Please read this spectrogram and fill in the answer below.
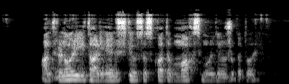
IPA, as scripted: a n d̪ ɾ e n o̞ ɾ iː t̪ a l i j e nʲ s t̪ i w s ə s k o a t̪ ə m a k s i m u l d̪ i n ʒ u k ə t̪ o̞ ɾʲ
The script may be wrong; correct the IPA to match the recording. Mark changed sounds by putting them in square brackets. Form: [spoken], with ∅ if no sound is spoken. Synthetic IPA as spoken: a n [t̪] ɾ e n o̞ ɾ iː t̪ a l i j e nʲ [ʃ] t̪ i w s ə s k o a t̪ ə m a k s i m u l d̪ i n ʒ u k ə t̪ o̞ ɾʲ

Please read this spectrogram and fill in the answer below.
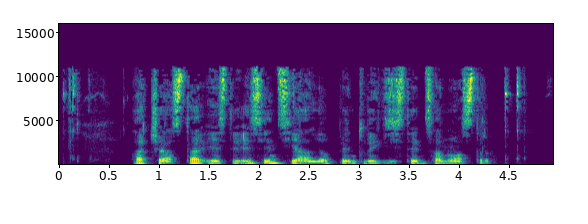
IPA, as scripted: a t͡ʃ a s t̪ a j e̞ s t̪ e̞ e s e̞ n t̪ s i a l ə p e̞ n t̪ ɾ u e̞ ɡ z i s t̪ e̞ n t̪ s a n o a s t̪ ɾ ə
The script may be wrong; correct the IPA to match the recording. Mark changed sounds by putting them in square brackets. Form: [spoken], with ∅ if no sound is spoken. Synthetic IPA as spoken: a t͡ʃ a s t̪ a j e̞ s t̪ e̞ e s e̞ n t̪ s i a l ə p e̞ n t̪ ɾ u e̞ ɡ z i s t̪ e̞ n t̪ s a n o a s t̪ ɾ ə

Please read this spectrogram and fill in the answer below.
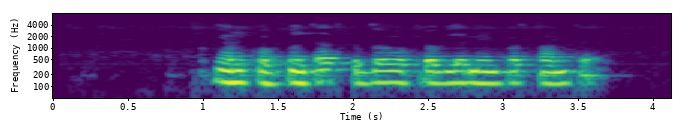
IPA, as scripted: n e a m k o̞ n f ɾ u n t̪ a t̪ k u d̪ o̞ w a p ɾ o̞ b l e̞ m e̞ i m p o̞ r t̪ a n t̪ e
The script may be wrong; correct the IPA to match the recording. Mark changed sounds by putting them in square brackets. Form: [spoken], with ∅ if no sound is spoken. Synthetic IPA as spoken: n e a m k o̞ n f ɾ u n t̪ a t̪ k u d̪ o̞ w [ə] p ɾ o̞ b l e̞ m e̞ i m p o̞ r t̪ a n t̪ e

